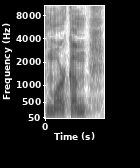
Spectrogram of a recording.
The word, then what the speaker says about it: Morecambe: of a certain pedigree the first time I saw it spelled I didn't know how to say it uh so I was glad that somebody did say that it was moram and then immediately Robin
